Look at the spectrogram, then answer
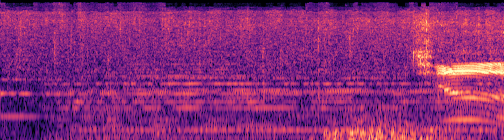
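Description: Steady rain with low rumbling thunder in the video game Heavy Rain, a continuous wash of downpour with a heavier swell near the end and a whistling tone layered in.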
